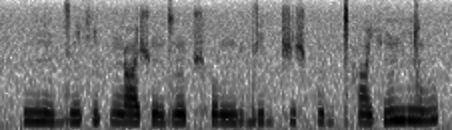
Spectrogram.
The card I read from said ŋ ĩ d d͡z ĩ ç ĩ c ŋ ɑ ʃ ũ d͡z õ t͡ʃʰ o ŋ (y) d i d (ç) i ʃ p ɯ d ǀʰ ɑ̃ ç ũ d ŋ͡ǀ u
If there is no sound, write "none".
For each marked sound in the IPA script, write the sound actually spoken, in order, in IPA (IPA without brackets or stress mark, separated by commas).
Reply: y, t͡ʃ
